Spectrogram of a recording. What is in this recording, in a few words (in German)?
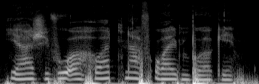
Ich wohne gern in Oldenburg, russisch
